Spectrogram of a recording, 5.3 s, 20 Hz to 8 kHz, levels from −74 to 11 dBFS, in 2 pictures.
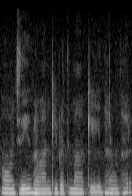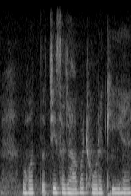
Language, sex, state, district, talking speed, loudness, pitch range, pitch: Hindi, female, Uttar Pradesh, Jalaun, 150 wpm, -16 LUFS, 165-175 Hz, 170 Hz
